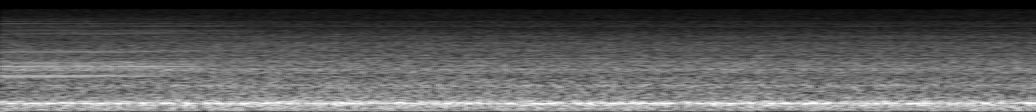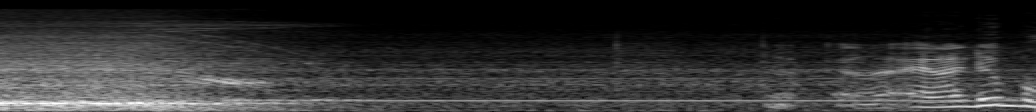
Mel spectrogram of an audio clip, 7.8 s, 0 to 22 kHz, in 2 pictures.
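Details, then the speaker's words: HPEVS AC-35 induction motor on a DIY Hübner inverter, bench test at 24 volts with no load: a strong, steady electric whine at high rpm, apparently in field weakening mode, for several seconds, then winding down to a faint hum. "that it's going into field weakening mode on white ramps up and spins it's a high rpm 24 volts but it is no load"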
